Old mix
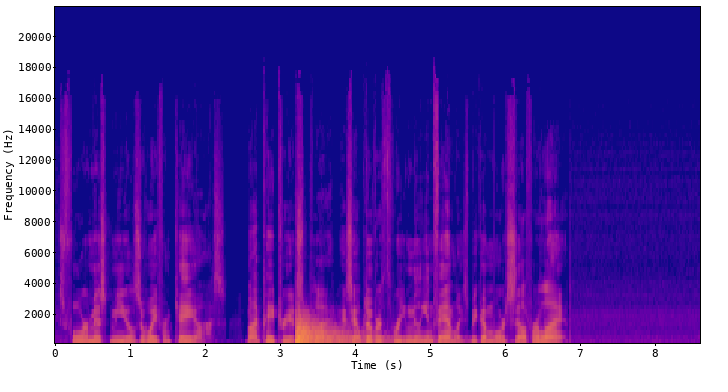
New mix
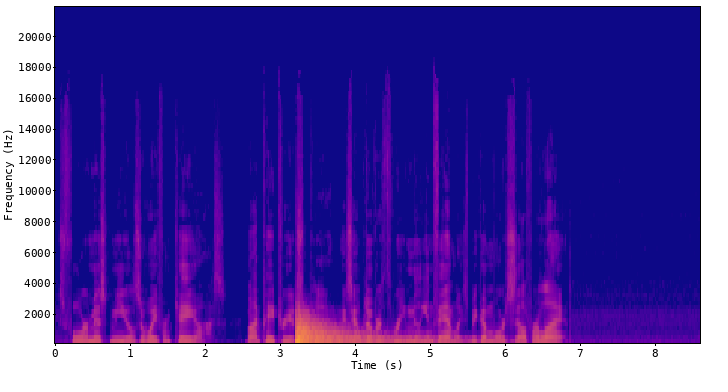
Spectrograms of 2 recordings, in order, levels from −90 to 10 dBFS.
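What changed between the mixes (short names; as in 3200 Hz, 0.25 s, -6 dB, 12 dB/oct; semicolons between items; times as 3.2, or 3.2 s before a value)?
speech -8.5 dB; master: add bell 120 Hz +12 dB 0.48 oct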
